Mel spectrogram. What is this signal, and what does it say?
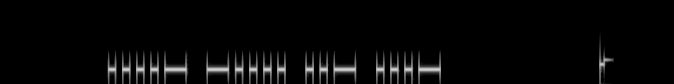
Morse code, heard as a keyed tone, about 17 wpm, 700 Hz. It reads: 46UV
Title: All Cut Numbers - 4-Digit 17wpm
